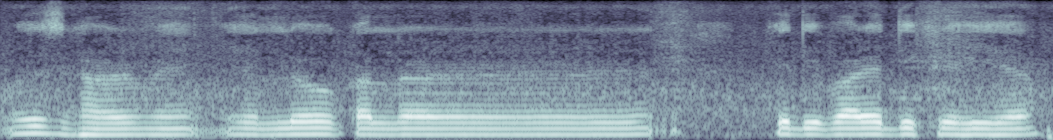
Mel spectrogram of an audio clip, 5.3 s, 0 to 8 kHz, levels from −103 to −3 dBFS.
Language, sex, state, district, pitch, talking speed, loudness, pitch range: Hindi, male, Assam, Sonitpur, 125 Hz, 115 wpm, -15 LUFS, 125-130 Hz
